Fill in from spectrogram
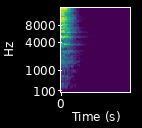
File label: Hat E2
